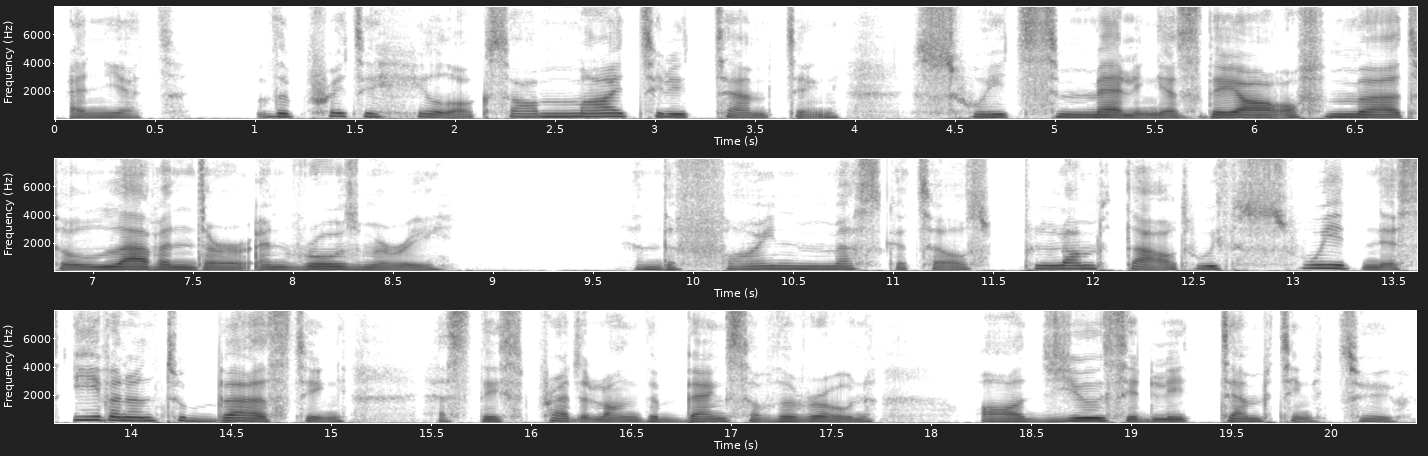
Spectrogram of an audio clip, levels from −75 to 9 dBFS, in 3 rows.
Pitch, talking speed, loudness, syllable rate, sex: 170 Hz, 125 wpm, -19 LUFS, 4.0 syllables/s, female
